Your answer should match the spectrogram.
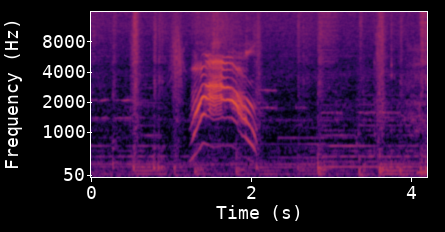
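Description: A cat in the video game Persona 5 Royal gives one clear, rising-then-falling meow lasting under a second, set against a soft, steady backdrop of game sound.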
